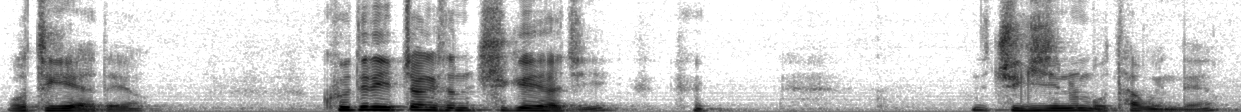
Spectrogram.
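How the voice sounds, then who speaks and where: A man's voice: fairly high pitch, animated, normal speed, darkish tone, husky. A man, a pastor, preaching a sermon in a conversational way, asking his congregation rhetorical questions and acting out the lines he quotes.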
